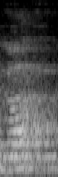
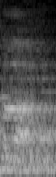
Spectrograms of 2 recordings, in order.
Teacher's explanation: इसी प्रकार से महाप्राण व्यंजन में जिन व्यंजनों के उच्चारण में मुख से अधिक हवा निकलती है, तो मुख से अधिक का के अपेक्षा खा में मुख से अधिक हवा निकलती है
